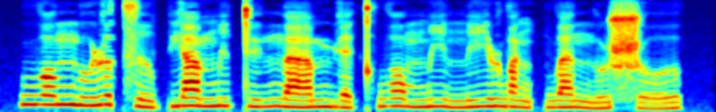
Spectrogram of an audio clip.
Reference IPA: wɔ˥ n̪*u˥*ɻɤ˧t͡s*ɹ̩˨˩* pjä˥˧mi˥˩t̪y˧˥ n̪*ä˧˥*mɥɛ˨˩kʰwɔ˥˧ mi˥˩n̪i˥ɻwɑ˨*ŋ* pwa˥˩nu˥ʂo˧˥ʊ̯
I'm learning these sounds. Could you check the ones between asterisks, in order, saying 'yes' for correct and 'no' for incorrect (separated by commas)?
no, yes, yes, yes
